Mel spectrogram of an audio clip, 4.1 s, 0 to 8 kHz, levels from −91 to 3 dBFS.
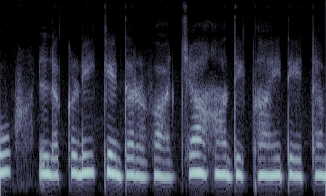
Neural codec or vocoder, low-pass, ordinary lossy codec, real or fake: none; none; none; real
